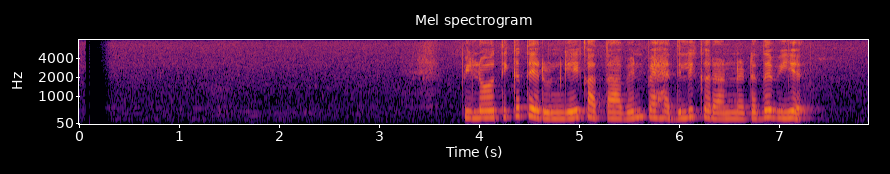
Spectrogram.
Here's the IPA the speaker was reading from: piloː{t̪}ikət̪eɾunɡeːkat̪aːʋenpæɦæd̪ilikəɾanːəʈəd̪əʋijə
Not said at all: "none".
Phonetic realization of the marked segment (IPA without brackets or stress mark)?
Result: t̪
